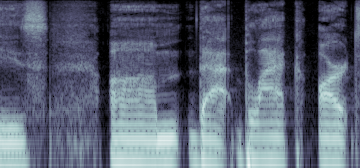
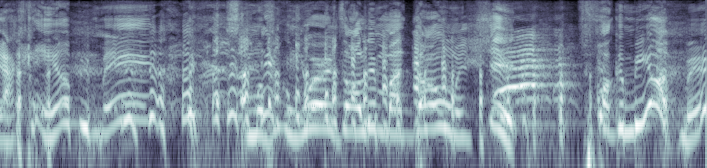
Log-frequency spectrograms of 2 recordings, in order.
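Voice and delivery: high, loud, laughing imitation of a crying friend; giggling mock sob; laughing, mock tearful; 7 dB louder than usual. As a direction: quote him through laughter. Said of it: "Reggie said".

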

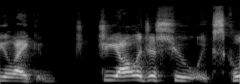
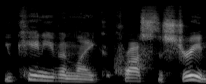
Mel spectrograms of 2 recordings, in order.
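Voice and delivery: hushed, baffled aside to a friend; softer, puzzled musing about a changed friend; quiet disbelief; 2 semitones lower, 8 dB quieter than usual. Pretend. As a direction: murmur it, half to yourself. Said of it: "you would think".

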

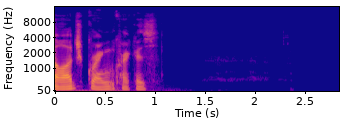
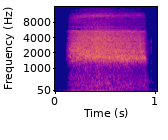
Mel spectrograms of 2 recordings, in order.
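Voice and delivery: soft unvoiced hush; whispered shush; 8 dB quieter than usual. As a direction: hush them so the dragon sleeps. Hushing beside sleeping dragon.

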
